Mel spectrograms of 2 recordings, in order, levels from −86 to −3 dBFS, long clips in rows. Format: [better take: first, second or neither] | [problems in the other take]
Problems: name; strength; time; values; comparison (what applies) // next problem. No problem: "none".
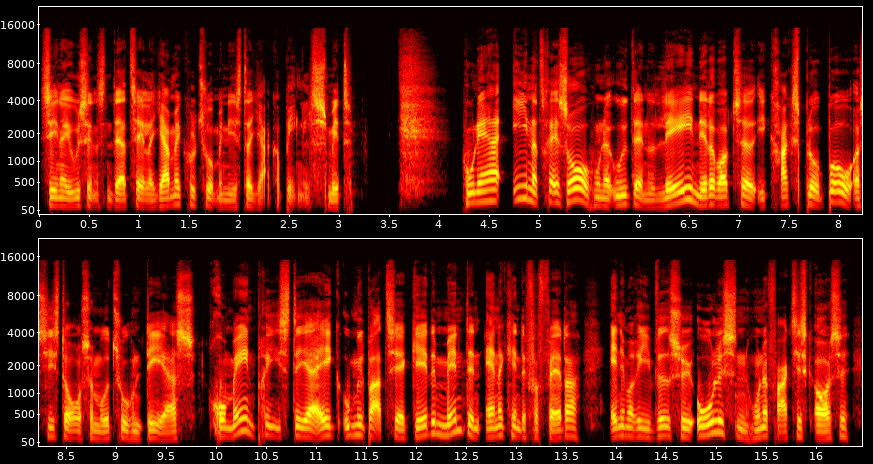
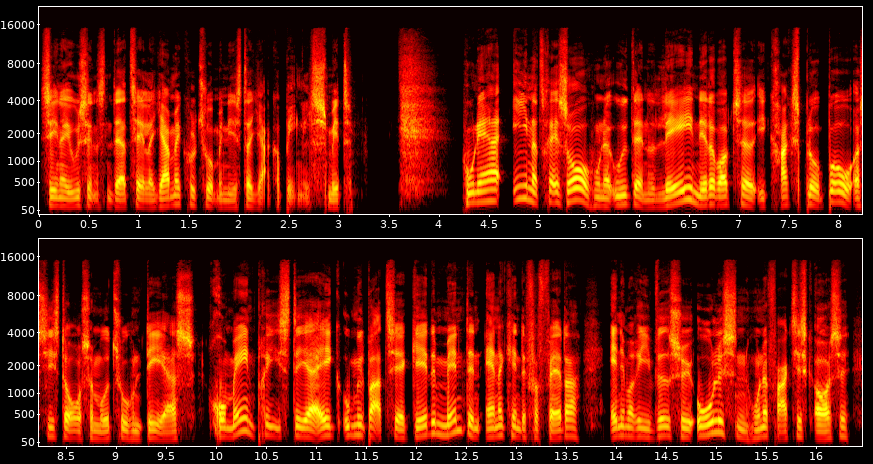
neither | thin; very; fading below 550 Hz; the same in both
